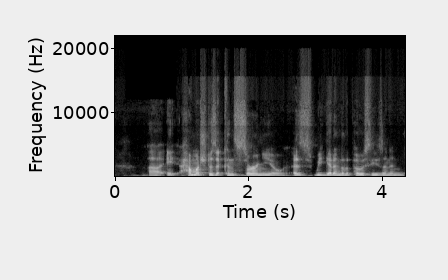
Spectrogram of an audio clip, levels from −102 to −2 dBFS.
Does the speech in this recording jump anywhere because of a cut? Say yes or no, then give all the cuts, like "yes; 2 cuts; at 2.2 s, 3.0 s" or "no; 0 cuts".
yes; 1 cut; at 0.9 s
